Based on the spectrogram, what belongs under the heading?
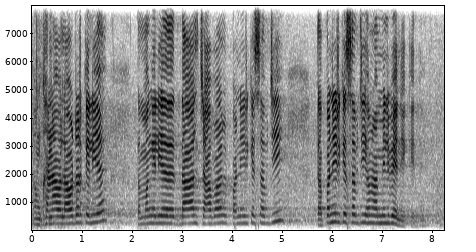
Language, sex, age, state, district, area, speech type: Maithili, female, 45-60, Bihar, Purnia, rural, spontaneous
